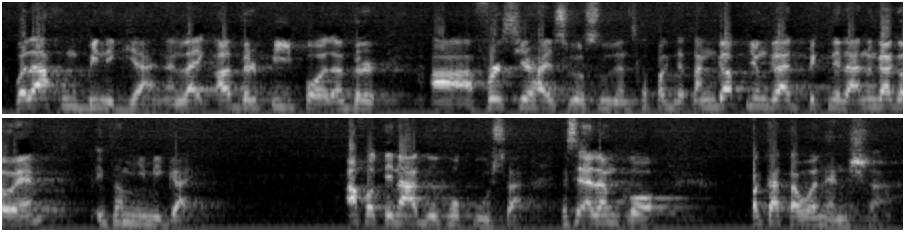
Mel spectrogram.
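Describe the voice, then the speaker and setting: Speaking a little fast in a high voice, a young man from the Philippines, a teacher, tells a personal story to a live crowd on an event hall stage. He's lively and playful, switches languages, and keeps asking the audience questions.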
